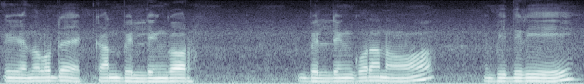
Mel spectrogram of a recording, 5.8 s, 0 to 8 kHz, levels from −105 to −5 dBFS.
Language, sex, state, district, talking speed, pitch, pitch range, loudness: Chakma, male, Tripura, Dhalai, 80 wpm, 115 Hz, 110-120 Hz, -15 LUFS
